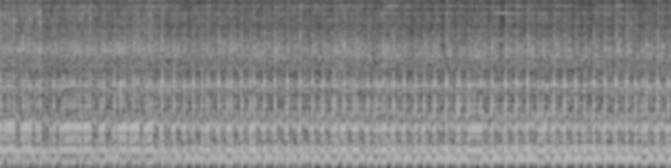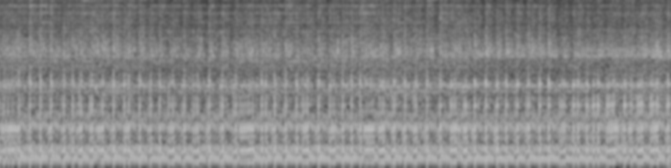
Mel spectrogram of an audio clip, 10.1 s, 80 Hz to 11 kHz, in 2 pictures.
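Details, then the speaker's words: Stihl MS194T chainsaw after fuel-issue no-start fix, carb richened on low and high, now up to temperature and oiling the chain: steady crisp high-pitched buzz, no surging or stumbling; normal running at operating temperature. "Alright, that's up to temp, and it is oiling, so I think we're ready for a little test."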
